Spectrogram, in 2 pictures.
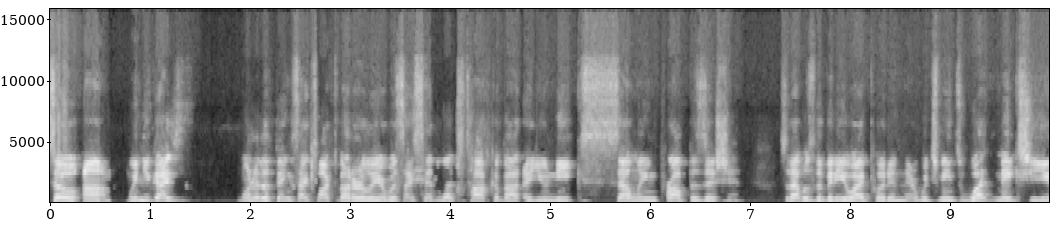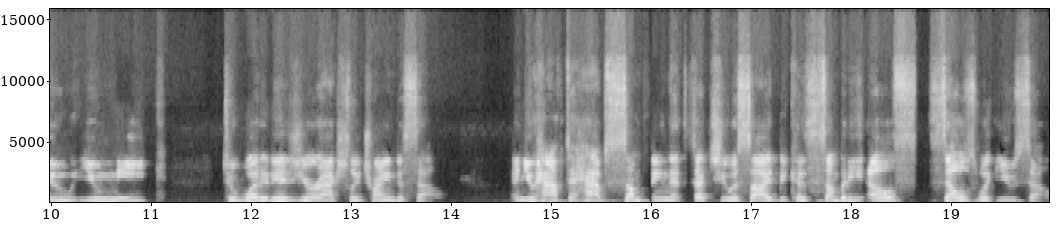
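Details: Adult man speaking; no speech disorder.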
